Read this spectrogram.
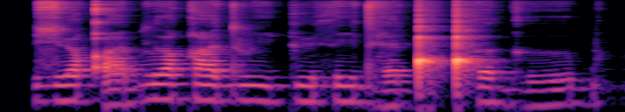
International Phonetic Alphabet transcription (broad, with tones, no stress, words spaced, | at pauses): zy˧qʼɛ˨ blɯ˦qɛ˦d βi˦˨ ky˦θi˦ dʱɛ˨ɡ͡ǃə˨ ǃʰə˦ ɡʱɯ˨˦b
